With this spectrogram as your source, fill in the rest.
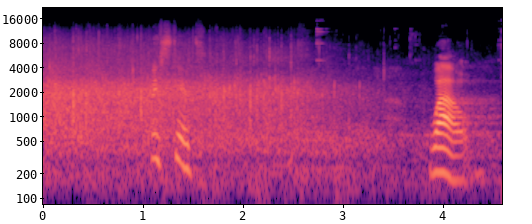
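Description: An audience applauds.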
